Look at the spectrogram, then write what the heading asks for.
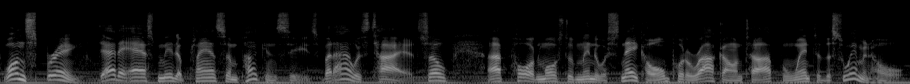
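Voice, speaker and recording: Animated, folksy storyteller. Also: male voice, mid-range voice, normal speed, faint music behind. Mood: reminiscing. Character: plainspoken country man recalling his hill boyhood. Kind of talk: dramatized first-person radio narration.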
